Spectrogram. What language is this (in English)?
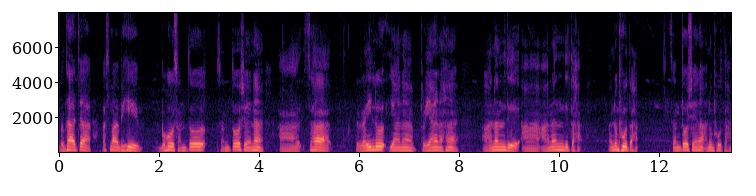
Sanskrit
